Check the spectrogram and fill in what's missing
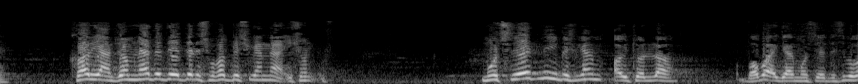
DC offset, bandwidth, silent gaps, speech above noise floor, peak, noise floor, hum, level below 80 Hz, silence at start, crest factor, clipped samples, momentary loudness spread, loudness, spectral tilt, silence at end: under 0.1%; 8 kHz; none; 32 dB; -8 dBFS; -52 dBFS; none; -56 dBFS; 0 s; 14 dB; under 0.1%; 11 LU; -21 LUFS; -6.5 dB/octave; 0 s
